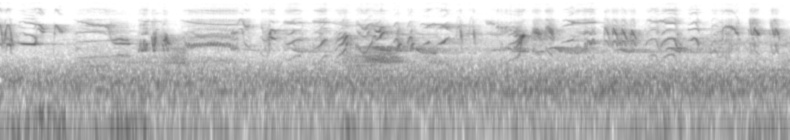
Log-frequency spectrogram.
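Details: Several waxwings in Finland calling together, high, thin, buzzy trills overlapping without pause, set against a broad wash of background noise.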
